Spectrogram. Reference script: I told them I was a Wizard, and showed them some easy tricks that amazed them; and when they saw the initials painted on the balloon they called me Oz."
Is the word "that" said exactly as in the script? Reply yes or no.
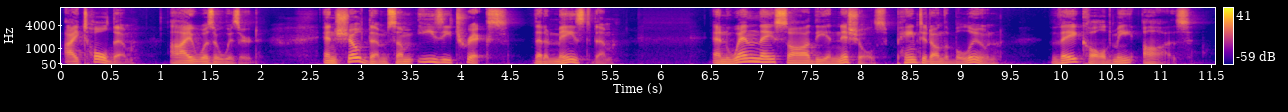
yes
